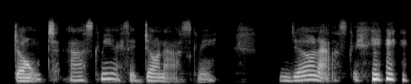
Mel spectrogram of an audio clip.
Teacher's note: So the T kind of disappeared.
